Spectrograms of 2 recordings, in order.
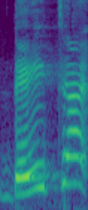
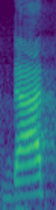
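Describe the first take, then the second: First: It is said with a British pronunciation. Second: It is said with an American pronunciation. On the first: "ഡേറ്റ എന്നുള്ളത് British ഇംഗ്ലീഷുമാണ്" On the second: "ഡാറ്റ എന്നുള്ളത് American ഇംഗ്ലീഷും"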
